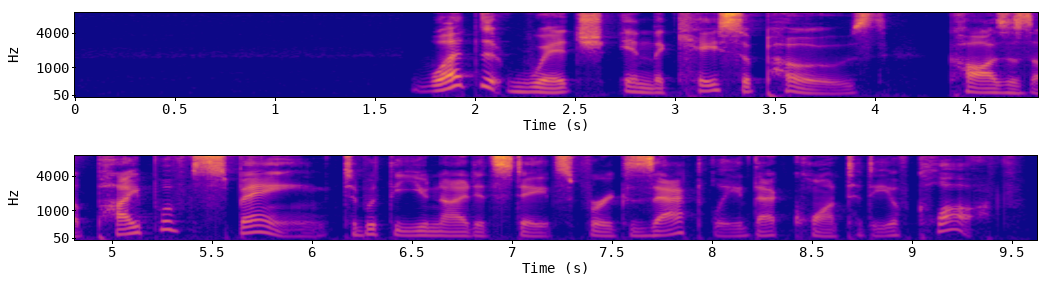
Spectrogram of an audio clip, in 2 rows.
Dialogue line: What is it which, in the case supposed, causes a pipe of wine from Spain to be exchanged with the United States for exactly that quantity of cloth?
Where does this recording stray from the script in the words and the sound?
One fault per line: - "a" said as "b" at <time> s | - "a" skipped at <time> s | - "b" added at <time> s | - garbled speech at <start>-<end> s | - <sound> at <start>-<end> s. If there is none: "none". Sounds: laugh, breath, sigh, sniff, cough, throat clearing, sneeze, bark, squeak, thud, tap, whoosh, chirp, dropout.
- "is" skipped at 2.0 s
- "wine from" skipped at 5.4 s
- "be exchanged" skipped at 6.2 s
